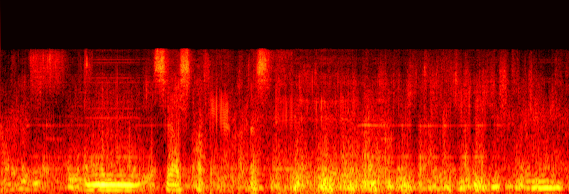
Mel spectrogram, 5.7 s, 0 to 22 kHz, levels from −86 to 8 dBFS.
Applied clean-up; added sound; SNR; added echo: neural separator model SepFormer DNS4.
